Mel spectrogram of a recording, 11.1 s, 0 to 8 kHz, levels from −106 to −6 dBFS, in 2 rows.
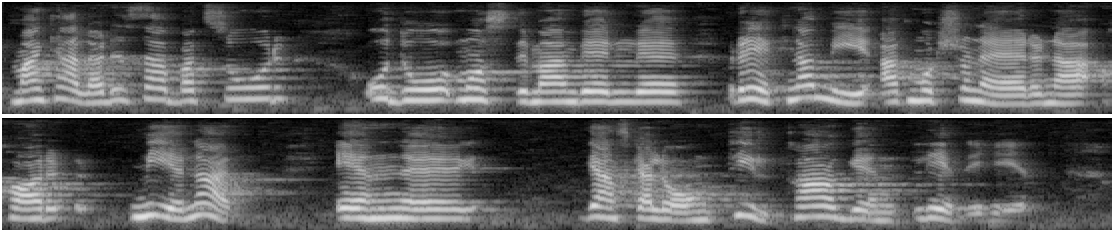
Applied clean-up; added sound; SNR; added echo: classical method log-MMSE.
